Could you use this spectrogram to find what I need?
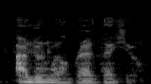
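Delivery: very quiet, low, sedate, casual, low-key delivery. Answering the greeting at the start of the podcast: very low key. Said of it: "That was very low key".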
